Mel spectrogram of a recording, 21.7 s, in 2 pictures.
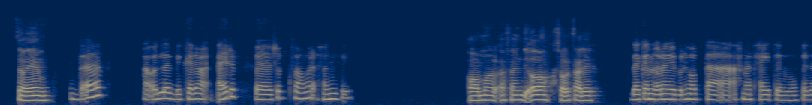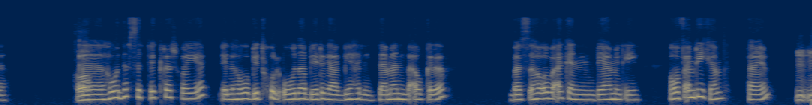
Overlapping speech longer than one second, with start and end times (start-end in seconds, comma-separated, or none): none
